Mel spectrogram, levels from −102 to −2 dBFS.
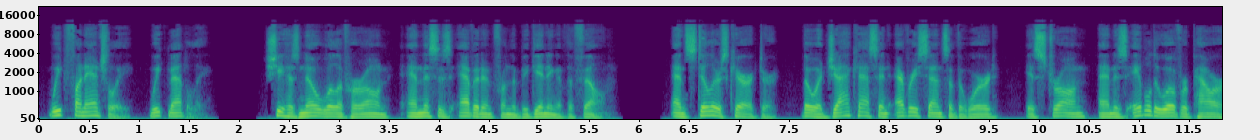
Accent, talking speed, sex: American, 205 wpm, male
